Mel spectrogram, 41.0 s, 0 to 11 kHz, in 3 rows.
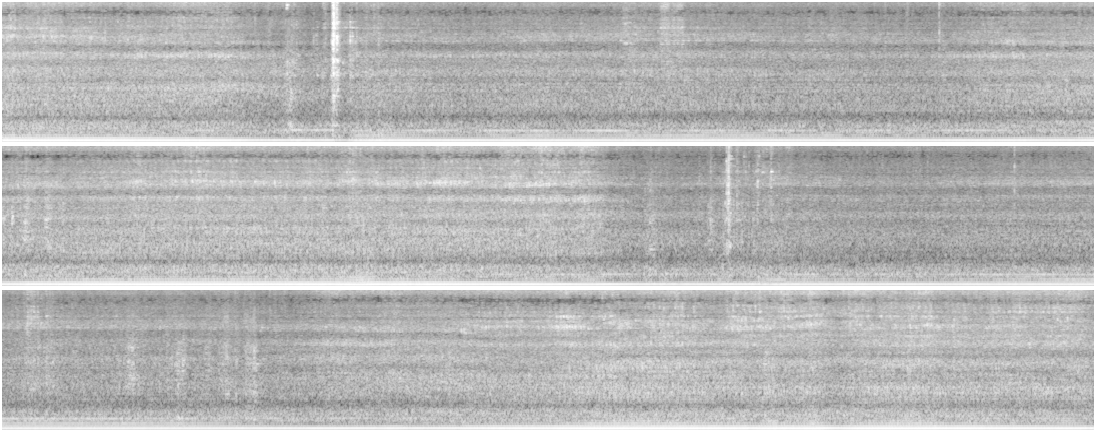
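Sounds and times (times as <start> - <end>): excavator diesel engine running: 0.0 - 40.9.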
